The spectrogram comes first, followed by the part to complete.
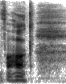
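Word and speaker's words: Phuc: It was spelled with a P-H, so it sounds like Fahok.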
